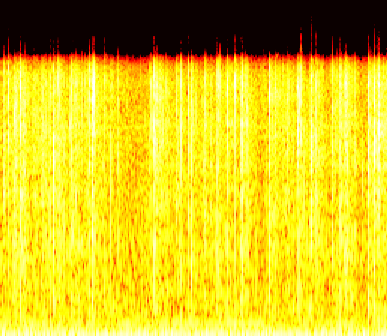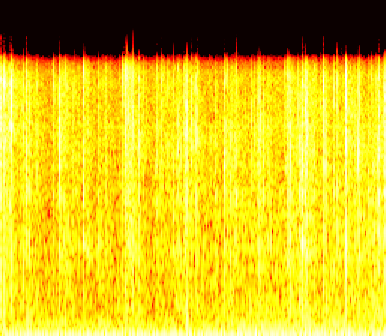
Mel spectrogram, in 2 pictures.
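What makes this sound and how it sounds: An orange plastic foil cosmetic sachet, held upright, is crinkled by fingertips and long nails. Dense, bright crinkling crackles run steadily throughout, with a faint low hum underneath.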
